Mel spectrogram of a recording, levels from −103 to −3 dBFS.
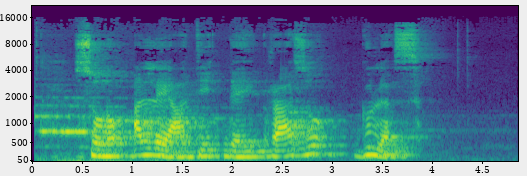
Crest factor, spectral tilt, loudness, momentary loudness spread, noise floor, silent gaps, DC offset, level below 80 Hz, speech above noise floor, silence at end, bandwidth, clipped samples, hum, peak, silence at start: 14 dB; -6 dB/octave; -15 LUFS; 11 LU; -54 dBFS; none; under 0.1%; -42 dBFS; 39 dB; 0.95 s; 14.5 kHz; under 0.1%; none; -2 dBFS; 0.05 s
